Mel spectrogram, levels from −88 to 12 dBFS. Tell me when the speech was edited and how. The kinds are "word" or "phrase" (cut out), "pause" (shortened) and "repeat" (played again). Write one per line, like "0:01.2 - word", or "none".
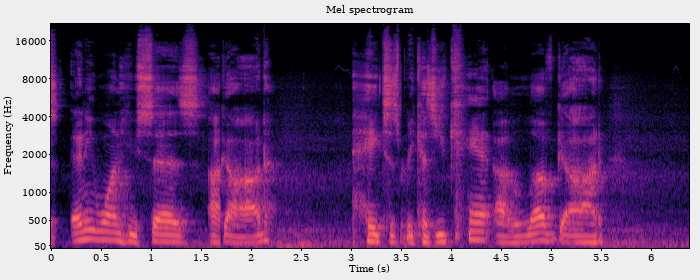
0:01.7 - word
0:03.0 - word
0:03.5 - word
0:04.4 - word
